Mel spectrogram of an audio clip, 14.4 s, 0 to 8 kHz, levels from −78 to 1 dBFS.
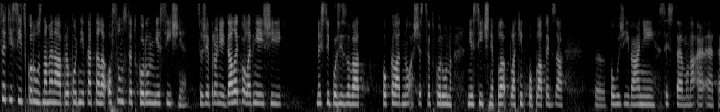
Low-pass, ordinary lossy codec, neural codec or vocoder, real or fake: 7.2 kHz; Opus, 24 kbps; codec, 16 kHz, 1 kbps, X-Codec, HuBERT features, trained on LibriSpeech; fake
